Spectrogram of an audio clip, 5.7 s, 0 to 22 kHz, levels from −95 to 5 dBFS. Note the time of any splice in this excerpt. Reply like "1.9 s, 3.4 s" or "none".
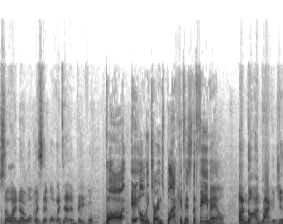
2.0 s, 4.7 s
